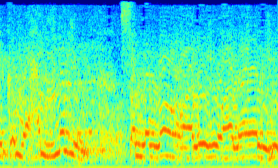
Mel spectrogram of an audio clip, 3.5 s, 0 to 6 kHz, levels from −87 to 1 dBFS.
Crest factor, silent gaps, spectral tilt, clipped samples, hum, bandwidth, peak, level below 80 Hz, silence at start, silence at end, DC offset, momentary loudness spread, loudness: 10 dB; none; -7.5 dB/octave; under 0.1%; none; 6 kHz; -10 dBFS; -48 dBFS; 0 s; 0 s; 1%; 4 LU; -20 LUFS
